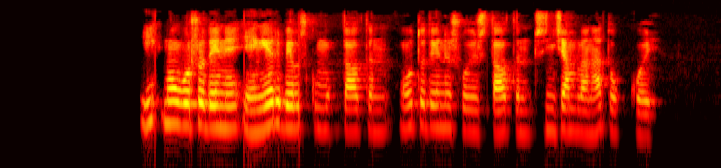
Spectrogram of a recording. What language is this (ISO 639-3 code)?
chm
